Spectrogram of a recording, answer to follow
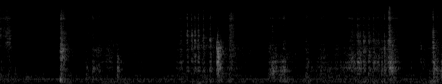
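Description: Paper pages of a handmade notebook being turned by hand: a few brief, soft flicks and rustles of paper.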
